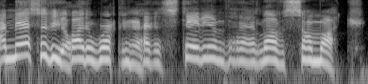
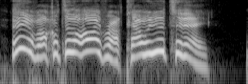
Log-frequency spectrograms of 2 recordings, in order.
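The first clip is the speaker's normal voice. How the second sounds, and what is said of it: Funny put-on voice. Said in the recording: “What's wrong with your voice? ... I have a funny voice because I'm funny. ... you're a funny voice guy”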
